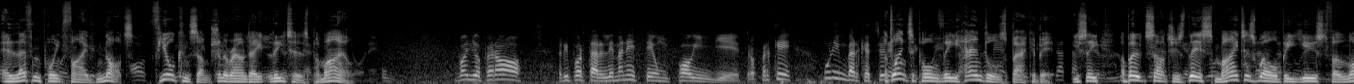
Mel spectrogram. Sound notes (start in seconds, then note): 5.4 speaking in foreign language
